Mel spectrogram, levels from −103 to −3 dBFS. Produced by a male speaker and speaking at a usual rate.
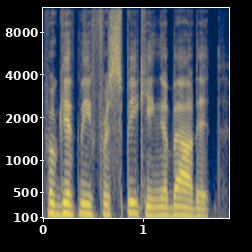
Yes: male; average, 195 wpm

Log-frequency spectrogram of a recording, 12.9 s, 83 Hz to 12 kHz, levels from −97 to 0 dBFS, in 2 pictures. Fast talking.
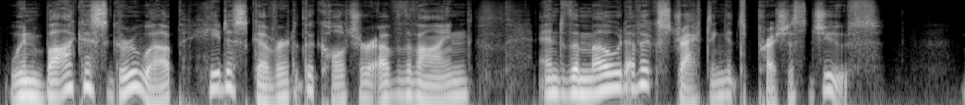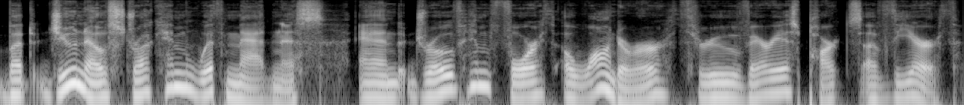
No: average, 175 wpm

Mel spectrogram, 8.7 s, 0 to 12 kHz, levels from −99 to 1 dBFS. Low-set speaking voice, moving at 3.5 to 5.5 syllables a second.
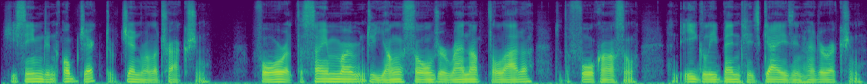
No: very low, 95 Hz; 6.0 syllables/s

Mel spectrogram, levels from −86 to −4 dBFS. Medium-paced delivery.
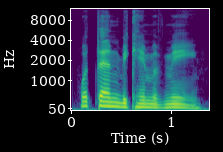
No: fast, 215 wpm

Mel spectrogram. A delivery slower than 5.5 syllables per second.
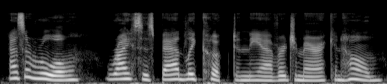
No: 5.8 syllables/s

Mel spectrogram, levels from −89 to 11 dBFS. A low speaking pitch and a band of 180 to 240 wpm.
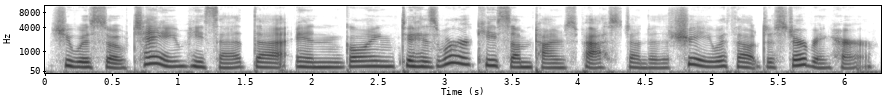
No: high, 220 Hz; average, 200 wpm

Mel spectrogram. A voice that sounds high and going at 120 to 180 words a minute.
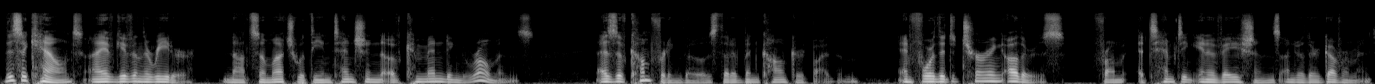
No: low, 110 Hz; average, 165 wpm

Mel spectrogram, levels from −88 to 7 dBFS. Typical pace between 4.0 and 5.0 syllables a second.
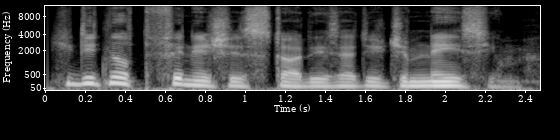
No: 5.6 syllables/s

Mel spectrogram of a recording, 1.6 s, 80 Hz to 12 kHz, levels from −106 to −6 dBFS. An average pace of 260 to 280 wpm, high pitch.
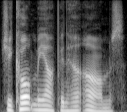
No: fast, 265 wpm; low, 135 Hz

